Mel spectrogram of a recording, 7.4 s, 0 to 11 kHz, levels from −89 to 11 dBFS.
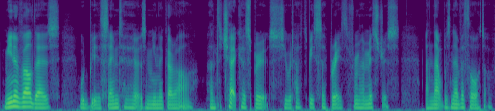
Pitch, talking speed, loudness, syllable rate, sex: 115 Hz, 250 wpm, -23 LUFS, 6.3 syllables/s, male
